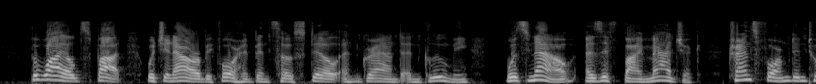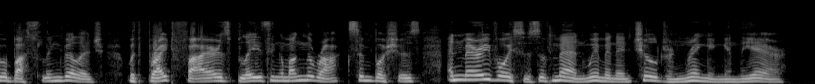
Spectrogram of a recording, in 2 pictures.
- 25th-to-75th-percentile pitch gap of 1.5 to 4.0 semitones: No, average, 4.7 semitones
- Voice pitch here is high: No, medium, 150 Hz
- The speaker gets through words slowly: No, average, 175 wpm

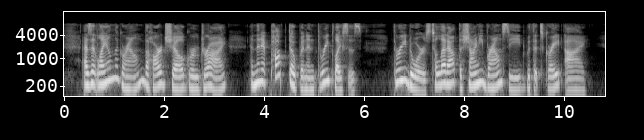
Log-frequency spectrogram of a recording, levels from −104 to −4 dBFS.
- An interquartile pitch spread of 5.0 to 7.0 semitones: Yes, average, 5.3 semitones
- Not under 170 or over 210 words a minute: Yes, average, 175 wpm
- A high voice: Yes, high, 205 Hz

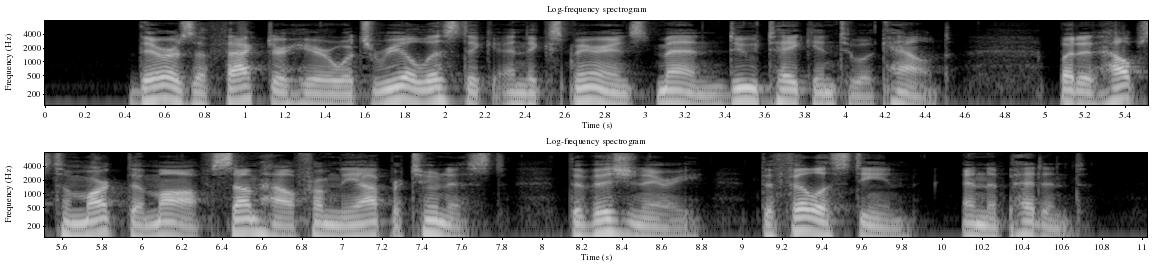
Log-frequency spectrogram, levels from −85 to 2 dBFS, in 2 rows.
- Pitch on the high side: No, low, 115 Hz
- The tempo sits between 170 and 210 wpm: Yes, average, 180 wpm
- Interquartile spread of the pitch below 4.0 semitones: No, average, 4.5 semitones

